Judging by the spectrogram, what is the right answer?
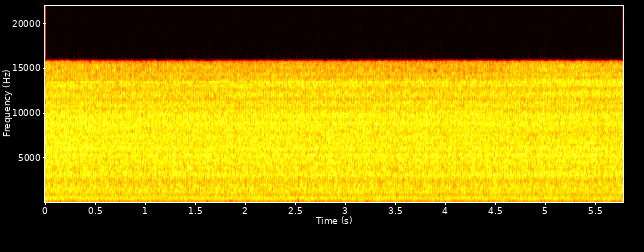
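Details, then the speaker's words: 2005 VW Touareg 4.2L V8 with lean faults and a stiff brake pedal: steady idle with an even hiss from a big split in the brake vacuum hose running from the vacuum pump to the manifold and booster. Vacuum leak. "here it sounds like there is a pretty heavy vacuum leaf which would explain our stiff brake pedal and could potentially affect our fuel trims"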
